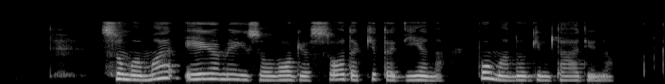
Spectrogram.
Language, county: Lithuanian, Utena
